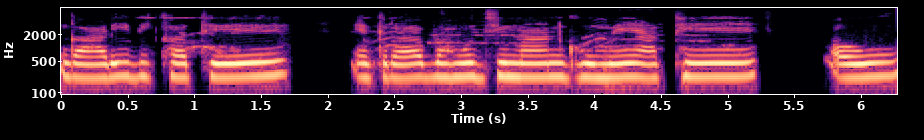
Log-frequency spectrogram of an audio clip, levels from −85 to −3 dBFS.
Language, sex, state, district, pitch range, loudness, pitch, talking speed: Chhattisgarhi, female, Chhattisgarh, Jashpur, 220-230 Hz, -12 LUFS, 225 Hz, 105 wpm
